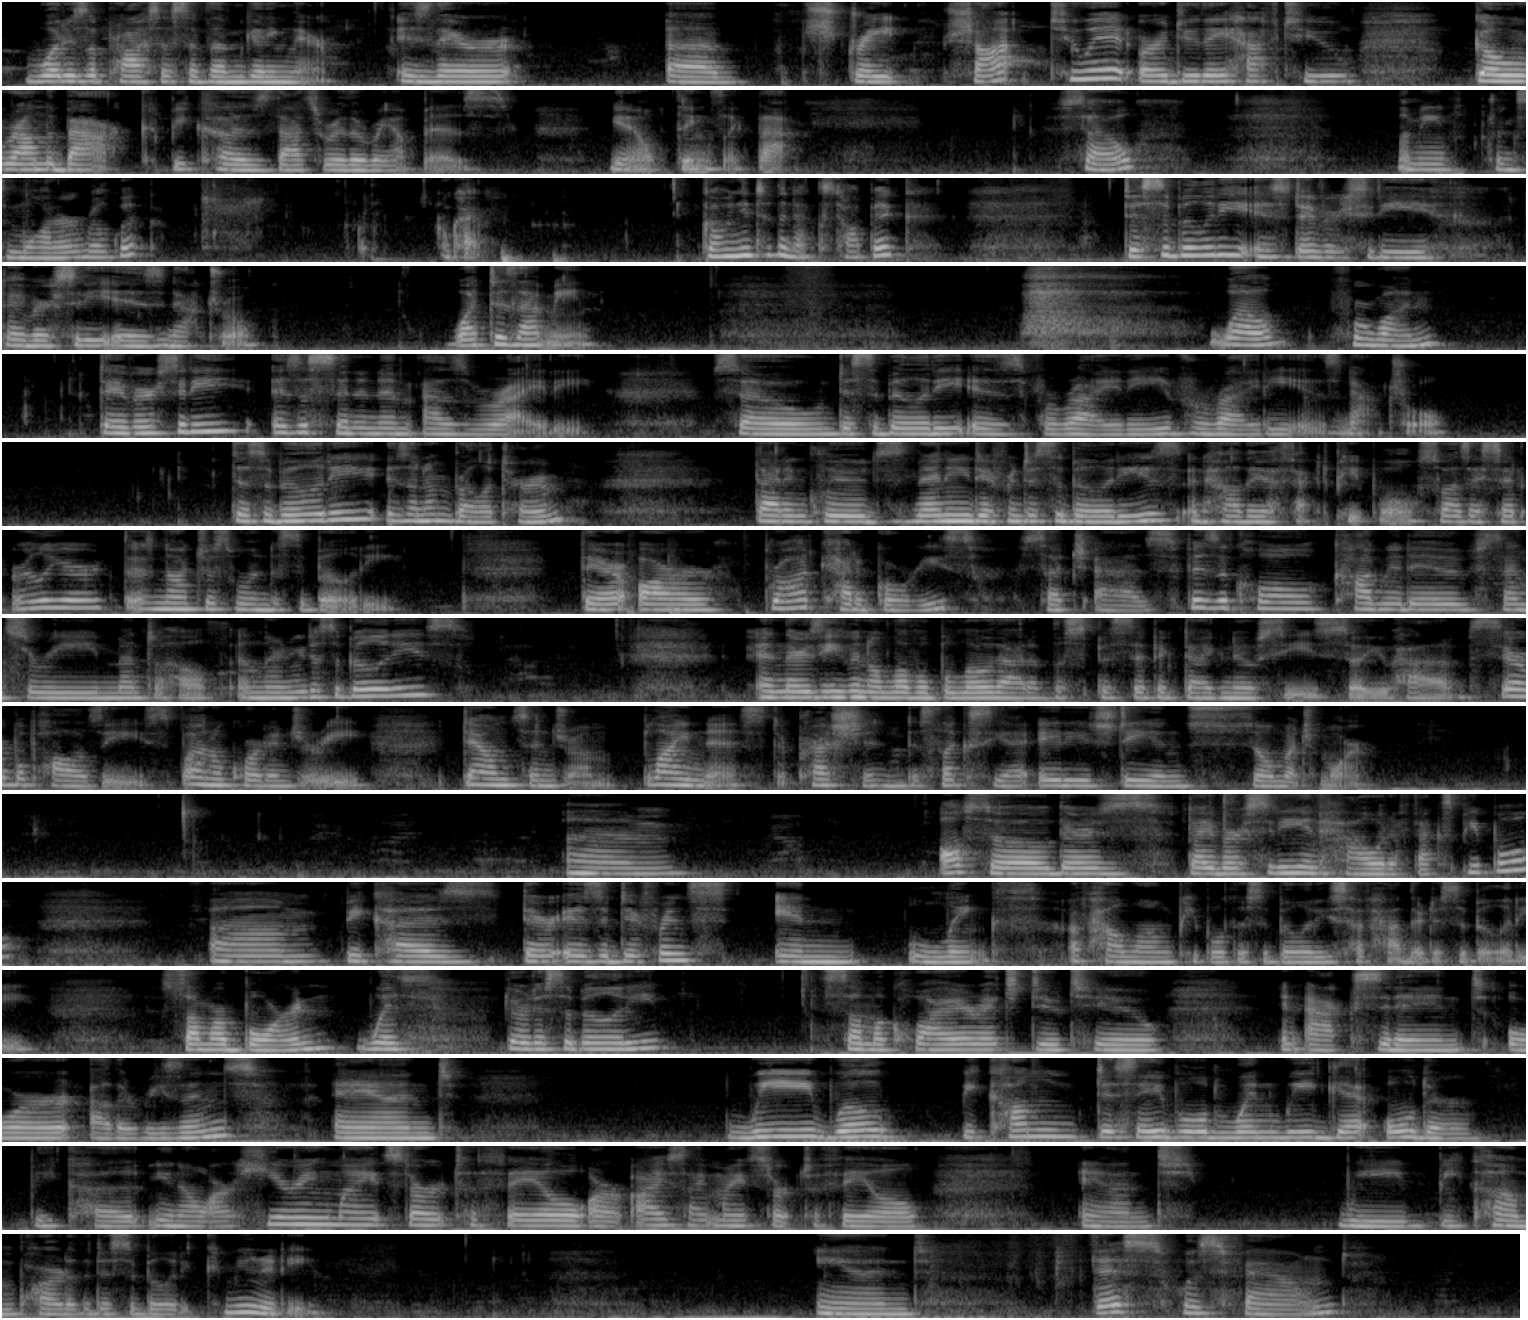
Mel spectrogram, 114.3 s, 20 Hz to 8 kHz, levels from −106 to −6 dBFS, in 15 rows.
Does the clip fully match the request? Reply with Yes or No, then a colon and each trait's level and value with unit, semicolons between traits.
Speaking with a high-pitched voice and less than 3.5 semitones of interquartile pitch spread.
Yes: high, 195 Hz; average, 3.0 semitones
